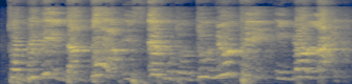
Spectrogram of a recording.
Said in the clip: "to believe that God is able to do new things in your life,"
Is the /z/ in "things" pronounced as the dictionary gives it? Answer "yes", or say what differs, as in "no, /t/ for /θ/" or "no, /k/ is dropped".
no, /z/ is dropped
